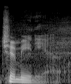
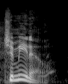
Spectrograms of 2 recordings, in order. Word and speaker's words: Cimino: It's actually Cimino. Cimino. – It's Cimino.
